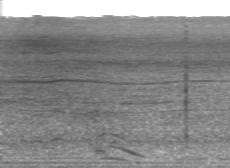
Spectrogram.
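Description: Whine of an E-flite Blade mSR micro electric RC helicopter's motors and rotor in flight: a thin high tone that sags slightly in pitch, with a sharp click near the end.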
